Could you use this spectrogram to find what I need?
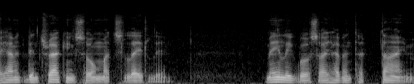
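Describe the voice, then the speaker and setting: With a Swedish accent, a man talks at a fairly quick pace and fairly low pitch, his intonation fairly even, in a dry, close sound with no echo. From Finland. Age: 20s. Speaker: musician. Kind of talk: personal statement. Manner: halting.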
